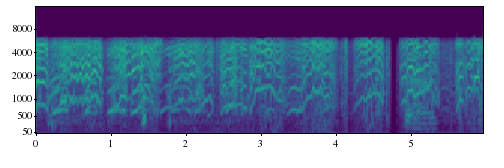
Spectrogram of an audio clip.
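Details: Newborn ferret kits, ten in one pet litter, cry in bursts of shrill, arching squeals, the chorus breaking off briefly before the tiny voices start up again.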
